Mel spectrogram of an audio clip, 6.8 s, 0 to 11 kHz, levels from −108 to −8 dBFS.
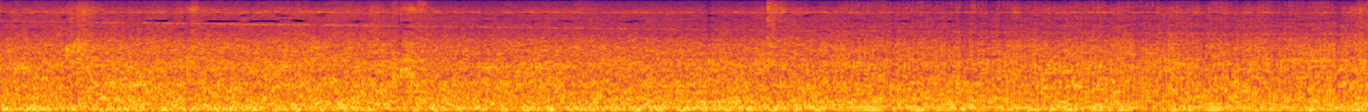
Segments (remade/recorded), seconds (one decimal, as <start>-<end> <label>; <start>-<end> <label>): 0.0-4.2 recorded; 4.2-6.8 remade

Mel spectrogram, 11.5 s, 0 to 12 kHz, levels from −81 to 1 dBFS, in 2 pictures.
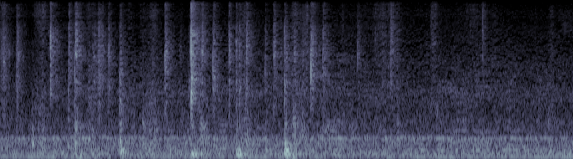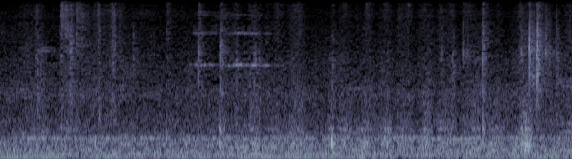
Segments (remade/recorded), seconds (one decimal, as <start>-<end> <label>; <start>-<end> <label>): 0.0-1.3 remade; 1.3-11.5 recorded

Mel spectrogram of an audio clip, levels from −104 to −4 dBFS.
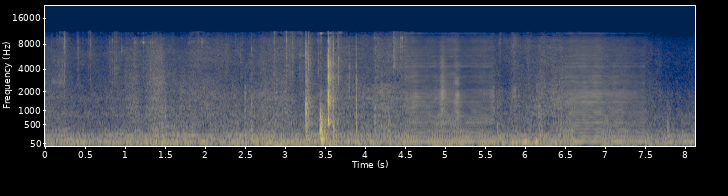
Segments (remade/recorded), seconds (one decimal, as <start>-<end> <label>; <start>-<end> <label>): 0.0-4.5 recorded; 4.5-5.6 remade; 5.6-6.5 recorded; 6.5-7.5 remade; 7.5-8.1 recorded

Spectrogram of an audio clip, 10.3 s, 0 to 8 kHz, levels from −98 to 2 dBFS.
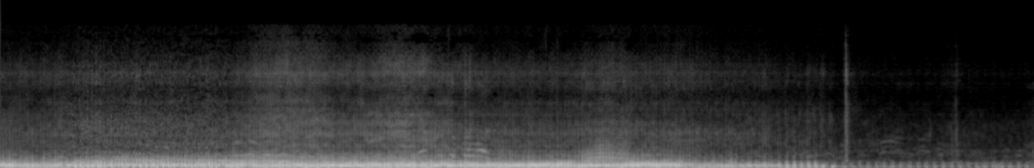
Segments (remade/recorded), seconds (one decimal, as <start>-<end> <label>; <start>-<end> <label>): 0.0-0.7 remade; 0.7-2.3 recorded; 2.3-10.3 remade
